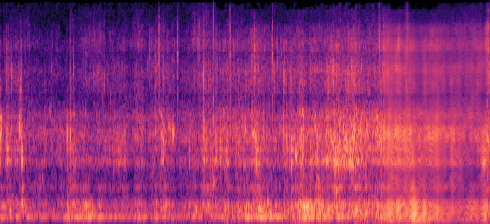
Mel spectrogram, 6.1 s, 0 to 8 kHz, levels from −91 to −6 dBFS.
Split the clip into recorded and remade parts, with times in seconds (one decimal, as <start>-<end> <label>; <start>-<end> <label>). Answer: 0.0-4.8 recorded; 4.8-6.1 remade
